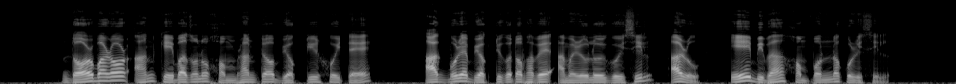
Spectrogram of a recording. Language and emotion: Assamese, neutral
